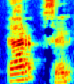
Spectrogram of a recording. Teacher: Vemos cel, última sílaba, car, penúltima sílaba. Yo pronuncio cárcel, entonces es palabra llana.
